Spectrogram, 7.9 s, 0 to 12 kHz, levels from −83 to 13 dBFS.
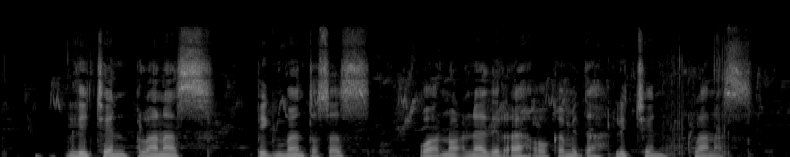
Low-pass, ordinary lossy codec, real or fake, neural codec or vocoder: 9.9 kHz; none; real; none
